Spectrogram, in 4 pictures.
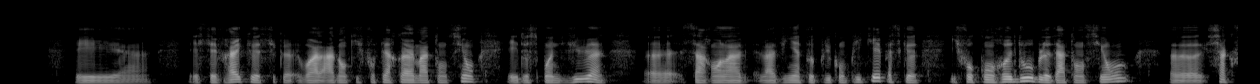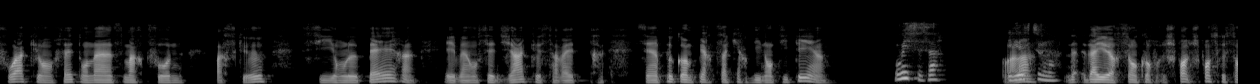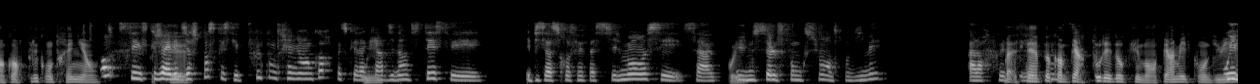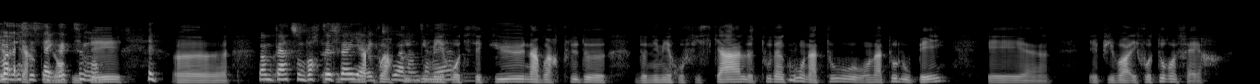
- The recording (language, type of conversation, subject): French, unstructured, Penses-tu que les smartphones rendent la vie plus facile ou plus compliquée ?
- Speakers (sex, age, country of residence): female, 30-34, France; male, 55-59, Portugal
- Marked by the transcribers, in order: tapping; chuckle; "Sécurité Sociale" said as "sécu"; other background noise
